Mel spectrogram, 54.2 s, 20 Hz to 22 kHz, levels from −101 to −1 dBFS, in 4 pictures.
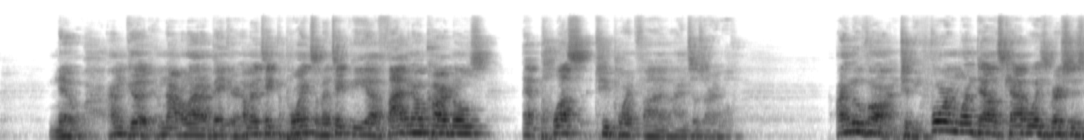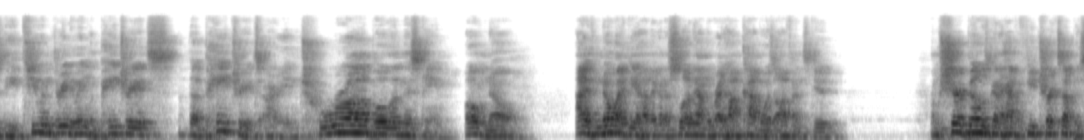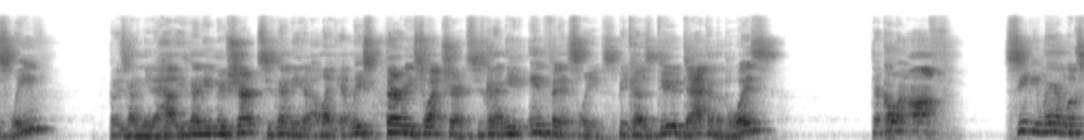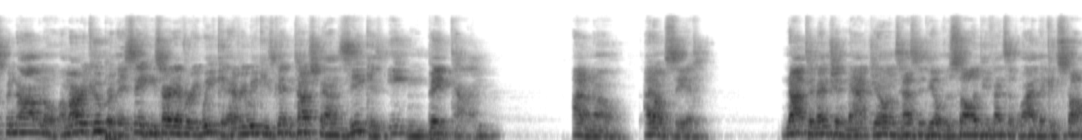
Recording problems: room echo; strong; dies away in 0.4 s
off-mic speech; far

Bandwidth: 14.5 kHz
